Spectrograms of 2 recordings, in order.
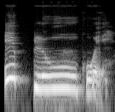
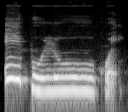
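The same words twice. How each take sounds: First: No vowel is heard after the bh. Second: A u vowel is heard after the bh.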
